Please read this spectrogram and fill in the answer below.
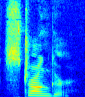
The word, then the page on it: stronger: American English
